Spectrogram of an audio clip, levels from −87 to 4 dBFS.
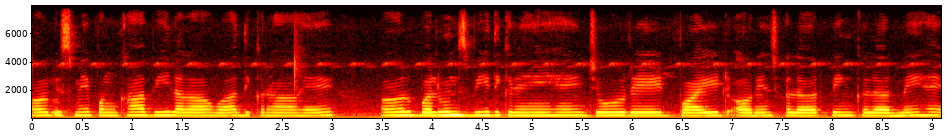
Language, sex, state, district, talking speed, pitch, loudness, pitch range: Hindi, female, Bihar, West Champaran, 160 wpm, 215 Hz, -16 LUFS, 210-225 Hz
